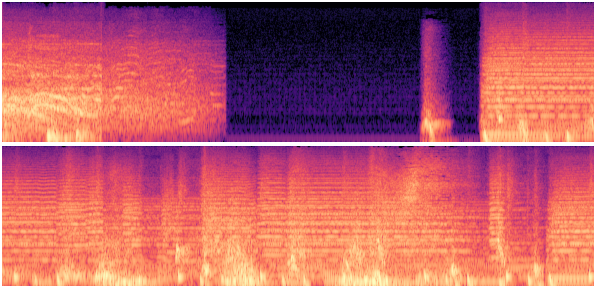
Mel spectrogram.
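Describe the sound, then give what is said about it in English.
A wrestler lands a shooting star press: a sharp impact bursts out after a short silence, then a loud, dense crowd roar with repeated thuds continues to the end, with voices over it. “Seen enough, he's standing up. Keep it up top. Shooting star press.”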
